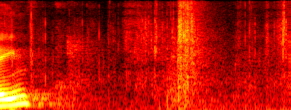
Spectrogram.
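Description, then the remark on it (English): A single sharp sneeze bursts out after a brief voiced sound, a breathy, hissy explosion that fades quickly into faint rustling. “Bless you.”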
